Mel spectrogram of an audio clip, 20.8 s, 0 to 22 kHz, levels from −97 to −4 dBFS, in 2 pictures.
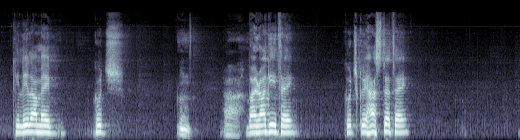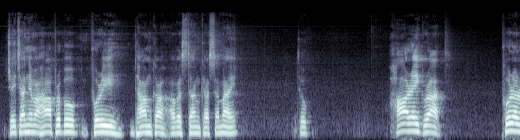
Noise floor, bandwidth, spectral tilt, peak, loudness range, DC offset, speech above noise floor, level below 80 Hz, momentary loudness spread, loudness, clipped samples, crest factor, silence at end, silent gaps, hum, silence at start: -59 dBFS; 13.5 kHz; -6.5 dB/octave; 0 dBFS; 9 LU; under 0.1%; 48 dB; -56 dBFS; 14 LU; -12 LUFS; under 0.1%; 14 dB; 0 s; none; none; 0.3 s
